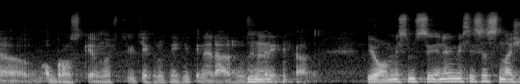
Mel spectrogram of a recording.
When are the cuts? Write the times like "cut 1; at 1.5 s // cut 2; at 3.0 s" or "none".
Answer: cut 1; at 2.8 s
